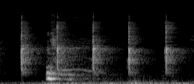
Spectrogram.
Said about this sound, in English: the clapping. It was all about the clapping.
